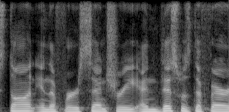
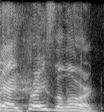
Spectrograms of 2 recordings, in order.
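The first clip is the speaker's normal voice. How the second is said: high, louder, laughing through praise the Lord; 9 semitones higher, 7 dB louder than usual. Retold or imitated. Laughing at the answered prayer, praising the Lord. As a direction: laugh it out in disbelief.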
